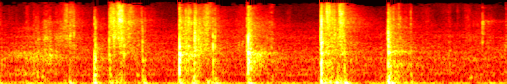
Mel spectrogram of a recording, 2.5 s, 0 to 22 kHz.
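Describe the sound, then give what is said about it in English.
Shuffling of a deck of about 75 cards, a series of quick crisp riffling bursts and soft slaps at an uneven rhythm, quiet with no talking. “So I'm just going to shuffle these.”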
